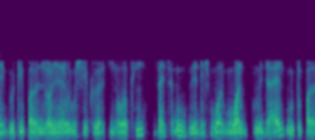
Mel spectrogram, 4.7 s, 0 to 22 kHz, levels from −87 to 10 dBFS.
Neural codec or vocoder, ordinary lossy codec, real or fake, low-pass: autoencoder, 44.1 kHz, a latent of 192 numbers a frame, MeloTTS; none; fake; 3.6 kHz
